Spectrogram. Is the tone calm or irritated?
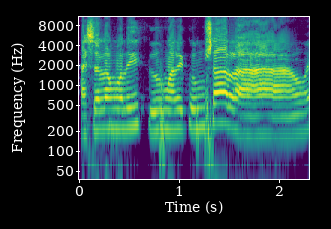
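calm. It is said in a calm, warm tone.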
